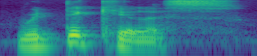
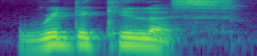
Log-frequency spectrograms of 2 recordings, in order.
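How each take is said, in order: First: The stress is on the second syllable. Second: All syllables are stressed about equally. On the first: The speaker calls it right. "We put the stress on the second syllable" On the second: The speaker calls it wrong. "the pronunciation I gave is not correct"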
